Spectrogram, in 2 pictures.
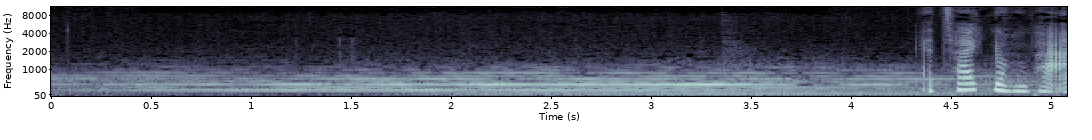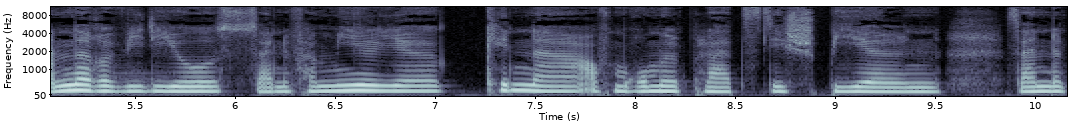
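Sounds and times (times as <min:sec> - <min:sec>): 
drone buzzing overhead in the Gaza Strip: 0:00.0 - 0:05.8
speech: 0:04.4 - 0:10.1.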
